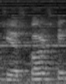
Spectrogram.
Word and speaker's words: Tsiolkovsky: Tsiolkovsky. – ¿Aceptamos Tsiolkovsky como pronunciación correcta, sí, del ruso? Sí.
